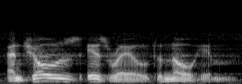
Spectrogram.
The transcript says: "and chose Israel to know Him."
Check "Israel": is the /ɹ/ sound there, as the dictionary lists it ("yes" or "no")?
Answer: yes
